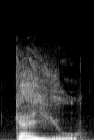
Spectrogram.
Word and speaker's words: cailloux: Then, un caillou, plural, des cailloux. Okay, remember, you don't pronounce it, the final X.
